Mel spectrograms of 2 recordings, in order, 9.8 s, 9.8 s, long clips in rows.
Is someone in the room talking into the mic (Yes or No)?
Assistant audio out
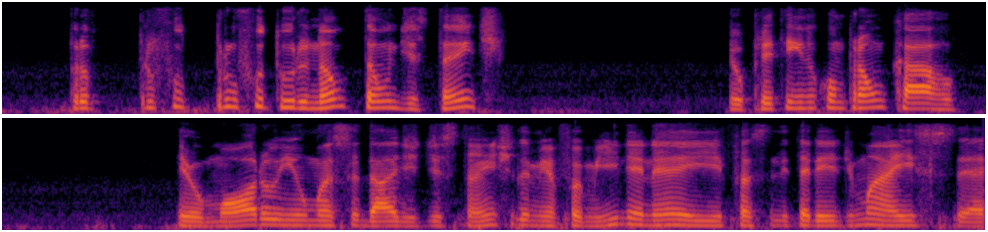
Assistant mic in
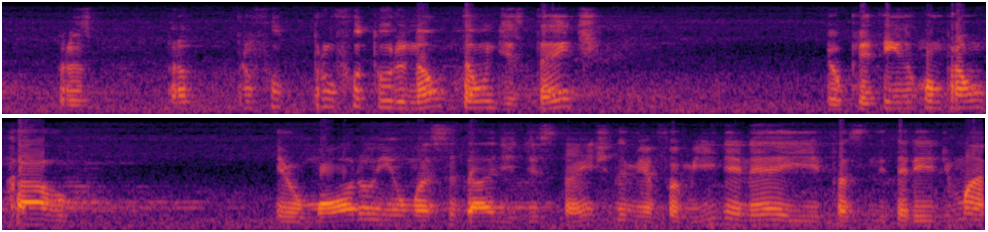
No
